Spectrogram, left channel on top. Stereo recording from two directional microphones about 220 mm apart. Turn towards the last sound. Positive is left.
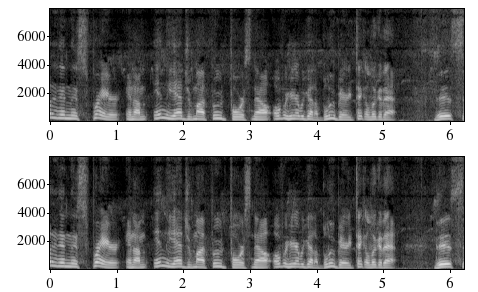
turn(degrees=-30)  # may be behind; listen again after turning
